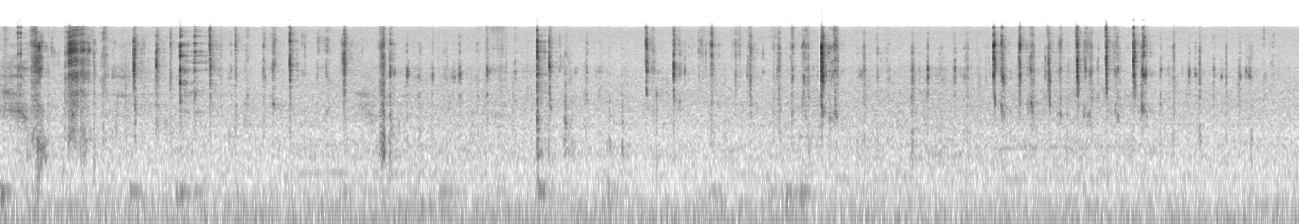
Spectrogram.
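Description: Close-up eating sounds: chewing with wet smacks and many sharp mouth clicks scattered through, a few louder ones near the start, about midway and near the end.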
